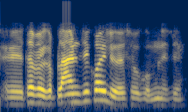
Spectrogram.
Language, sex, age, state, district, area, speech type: Nepali, male, 45-60, West Bengal, Jalpaiguri, urban, conversation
